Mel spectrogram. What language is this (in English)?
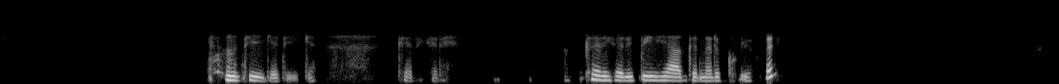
Dogri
